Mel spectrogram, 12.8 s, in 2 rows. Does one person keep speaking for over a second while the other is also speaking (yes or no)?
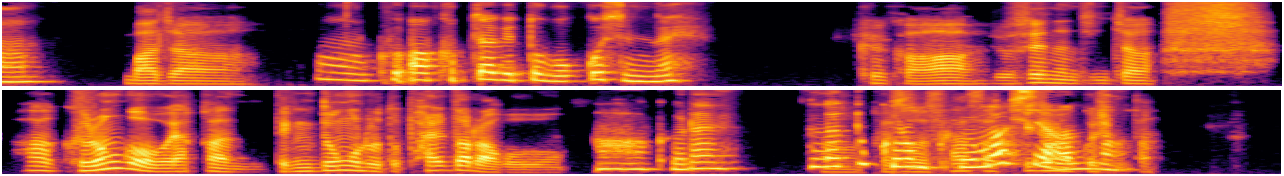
yes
